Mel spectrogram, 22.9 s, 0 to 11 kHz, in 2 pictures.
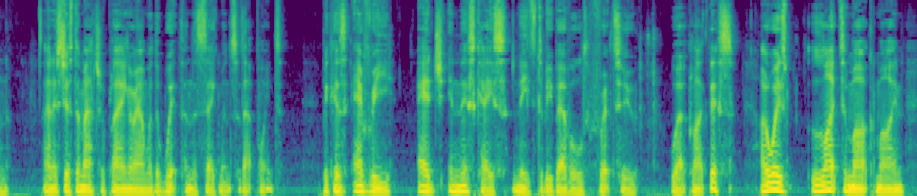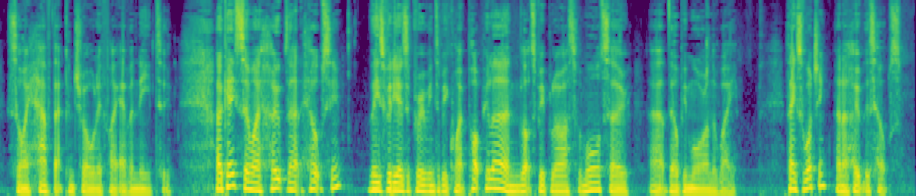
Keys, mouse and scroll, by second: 8.2 Tab, 13.7 ctrl+z, 14.4-14.9 scroll down 1, 14.9-15.5 middle drag, 15.8-22.9 middle drag.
